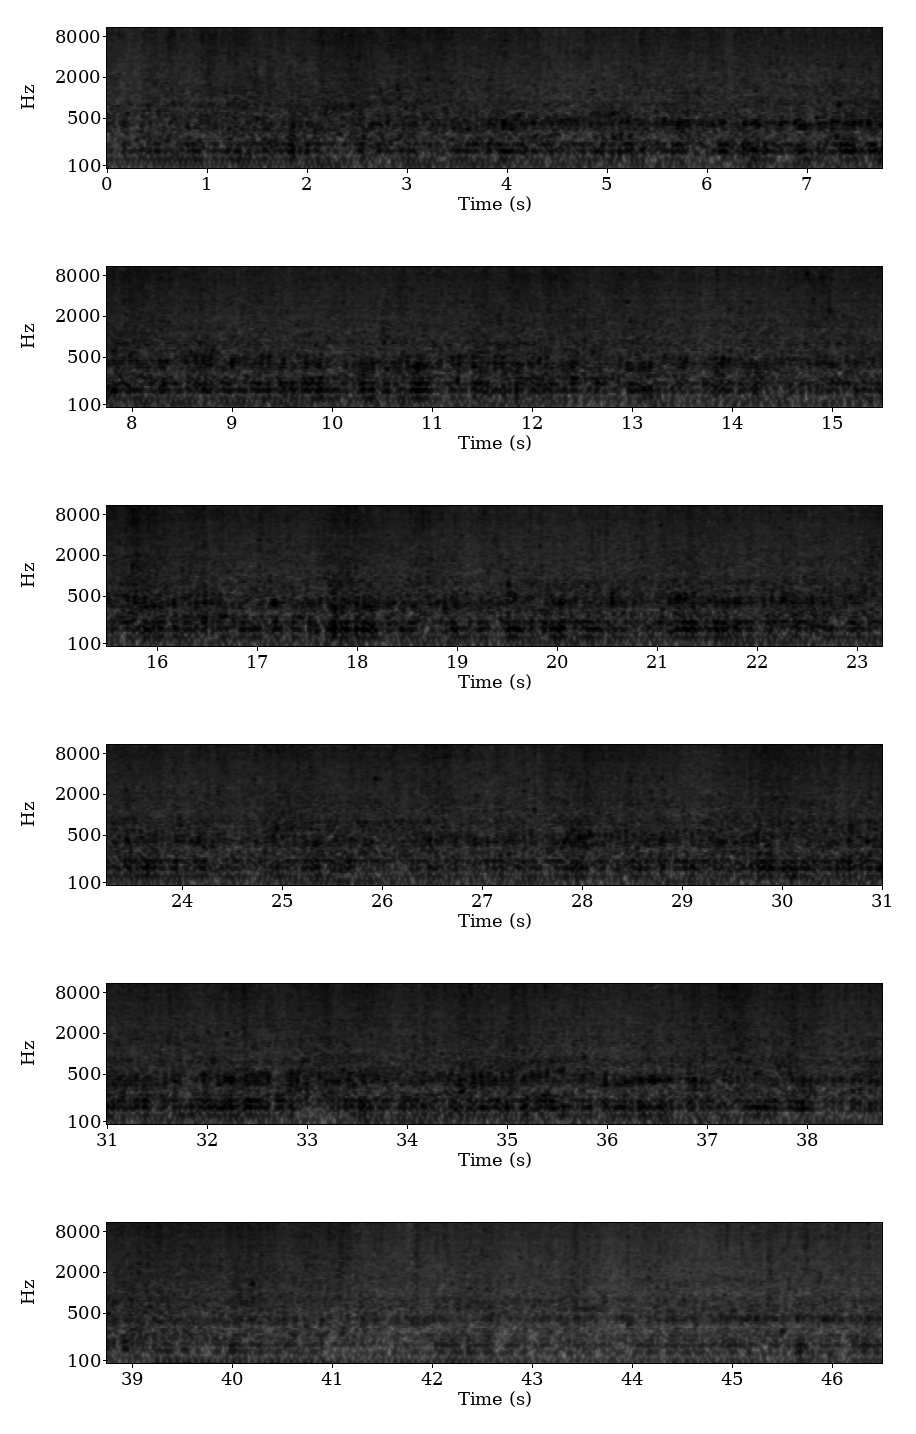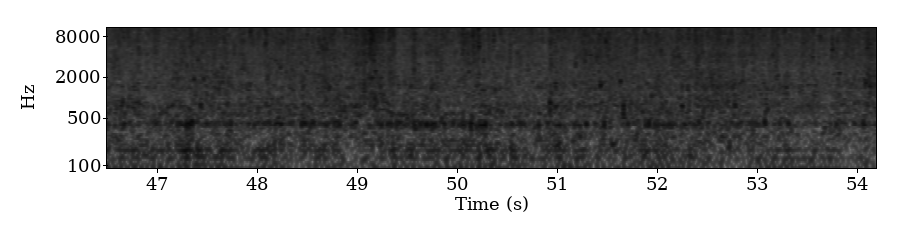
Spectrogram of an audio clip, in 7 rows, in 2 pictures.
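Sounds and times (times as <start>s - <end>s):
gurgling boat exhaust: 0.0s - 54.1s.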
